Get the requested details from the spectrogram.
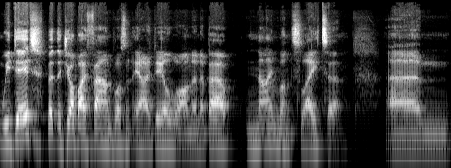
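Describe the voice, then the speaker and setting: Here a man speaks with an English accent at a fairly slow pace. His pitch is medium, with ordinary pitch variation. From northern England, Lake District. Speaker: outdoor brand sales rep. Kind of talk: casual podcast interview.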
